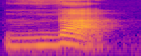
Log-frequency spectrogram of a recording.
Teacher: feel sort of a buzzing feeling on your tongue like it sort of vibrates a little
